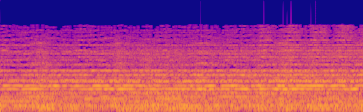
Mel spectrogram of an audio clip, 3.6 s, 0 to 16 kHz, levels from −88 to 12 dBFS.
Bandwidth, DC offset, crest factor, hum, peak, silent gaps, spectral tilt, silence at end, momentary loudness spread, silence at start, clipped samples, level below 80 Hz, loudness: 7.8 kHz; under 0.1%; 10 dB; none; 0 dBFS; none; -6 dB/octave; 0 s; 3 LU; 0 s; under 0.1%; -24 dBFS; -11 LUFS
